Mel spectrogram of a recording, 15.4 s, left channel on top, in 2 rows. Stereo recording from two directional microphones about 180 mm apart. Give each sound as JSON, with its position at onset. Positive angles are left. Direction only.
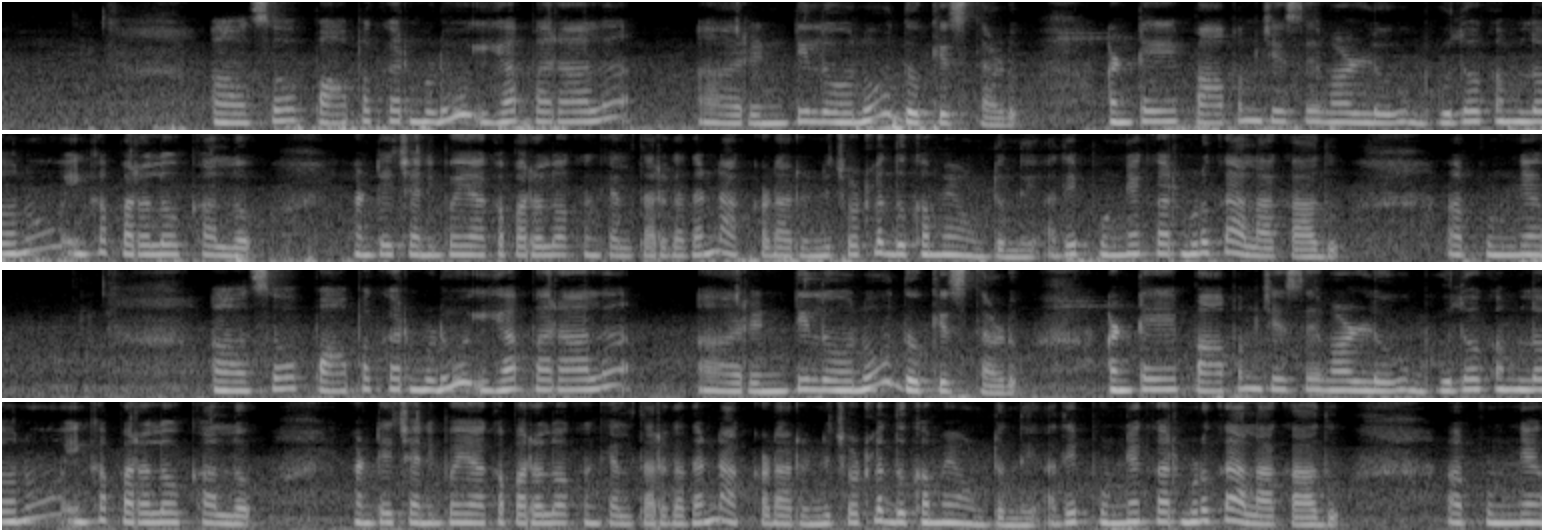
{"t": 1.0, "sound": "a woman's voice", "side_deg": -5}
